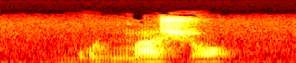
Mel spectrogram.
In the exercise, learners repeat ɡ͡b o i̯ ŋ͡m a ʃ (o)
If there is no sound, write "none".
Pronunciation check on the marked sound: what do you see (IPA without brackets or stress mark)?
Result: ɔ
